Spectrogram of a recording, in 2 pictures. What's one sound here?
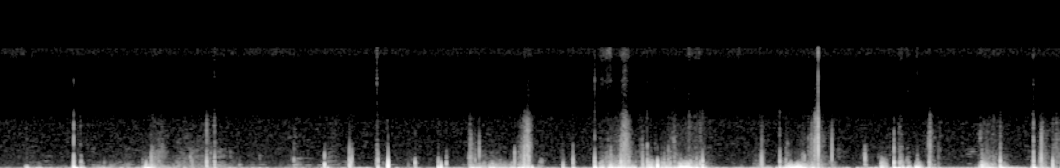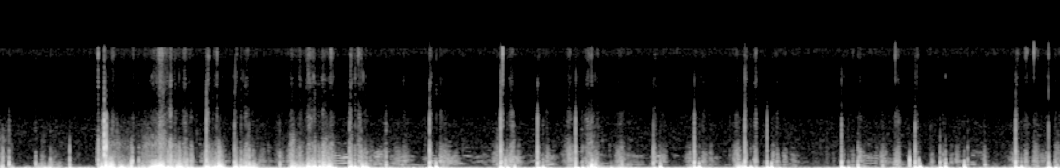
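Wooden blocks are placed with soft, dull knocks.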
